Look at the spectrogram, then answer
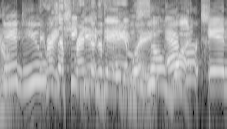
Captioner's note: all arguing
